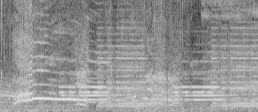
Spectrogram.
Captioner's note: Lisa screaming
